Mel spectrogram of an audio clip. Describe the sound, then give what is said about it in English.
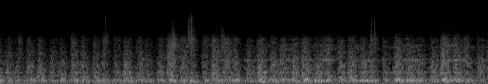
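A train rumbles steadily with hissing steam and faint rhythmic clatter as it approaches and slows down; no one speaks. “Keep out of sight, you fellas, till the train stops.”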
